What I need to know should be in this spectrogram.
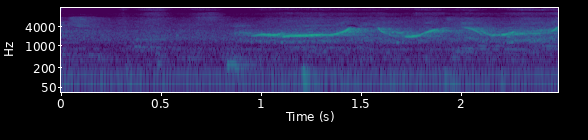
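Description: A puppy whimpers softly.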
